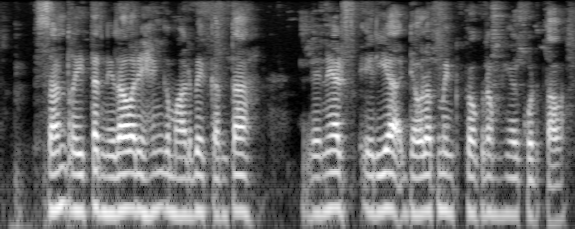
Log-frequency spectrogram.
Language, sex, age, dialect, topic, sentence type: Kannada, male, 18-24, Northeastern, agriculture, statement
